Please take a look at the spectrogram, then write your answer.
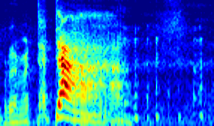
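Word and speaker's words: Brevettata: Brevetata!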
